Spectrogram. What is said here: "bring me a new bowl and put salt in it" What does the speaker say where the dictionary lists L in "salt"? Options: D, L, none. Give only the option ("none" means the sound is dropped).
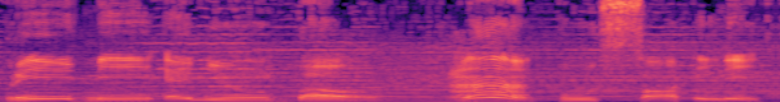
none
